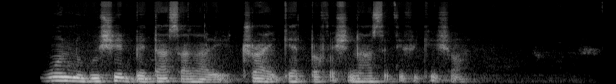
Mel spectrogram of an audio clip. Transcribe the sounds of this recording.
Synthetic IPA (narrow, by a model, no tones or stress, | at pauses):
wɔ̃nːoɡoʃet̚bɛtasalaɾḭtʰɾaɪɡɛt̚pʰɹɔfɛ̰ʃɔnalsɛ̰tʰifikʰḛːʃɔ̰̃n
